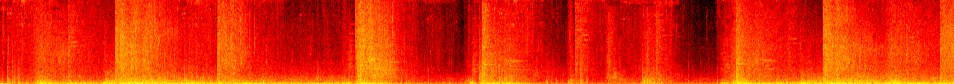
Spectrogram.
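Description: A fireball bursts with a roaring whoosh.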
